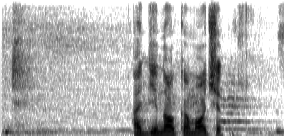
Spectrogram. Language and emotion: Russian, neutral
